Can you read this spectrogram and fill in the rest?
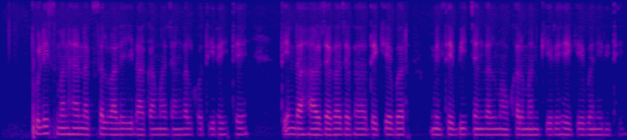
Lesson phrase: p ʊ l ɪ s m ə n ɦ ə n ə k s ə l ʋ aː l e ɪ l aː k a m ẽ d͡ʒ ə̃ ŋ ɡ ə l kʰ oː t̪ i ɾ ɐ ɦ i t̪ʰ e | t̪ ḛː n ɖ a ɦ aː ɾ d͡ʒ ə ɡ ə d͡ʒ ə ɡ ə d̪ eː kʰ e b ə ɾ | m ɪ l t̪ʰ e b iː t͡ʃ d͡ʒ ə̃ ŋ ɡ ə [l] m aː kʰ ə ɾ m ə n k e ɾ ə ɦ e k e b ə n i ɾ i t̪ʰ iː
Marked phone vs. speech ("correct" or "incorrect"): correct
